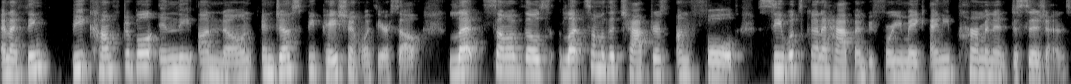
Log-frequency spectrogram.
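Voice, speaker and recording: Over a quiet background, a woman with an ordinary speaking voice talks at a fairly high pitch and moderate pace, with ordinary pitch variation and hardly any pauses. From California. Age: 40s. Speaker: mortgage lender. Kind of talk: interview.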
